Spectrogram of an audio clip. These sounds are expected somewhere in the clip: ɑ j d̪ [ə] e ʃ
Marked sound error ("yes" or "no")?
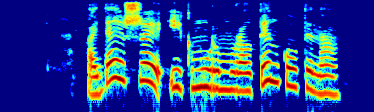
yes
